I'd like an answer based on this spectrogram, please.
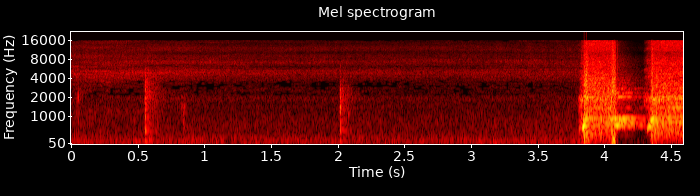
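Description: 2.5-inch brass steam whistle on a live-steam fire-tube boiler, blown by its pull cord: a short toot near the end, a brief break, then a long loud blast sounding several tones at once. Before it there is a faint steady steam hiss and a couple of light clicks.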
